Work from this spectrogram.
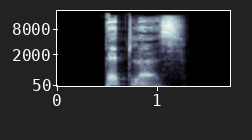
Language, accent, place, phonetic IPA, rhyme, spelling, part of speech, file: German, Germany, Berlin, [ˈbɛtlɐs], -ɛtlɐs, Bettlers, noun, De-Bettlers.ogg
- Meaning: genitive singular of Bettler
